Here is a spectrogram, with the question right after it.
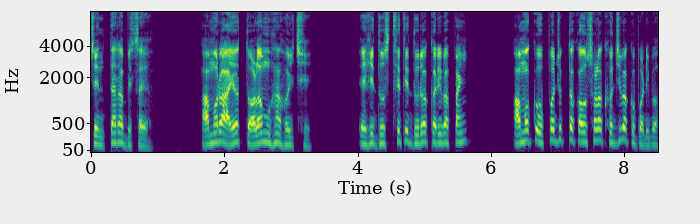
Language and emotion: Odia, sad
